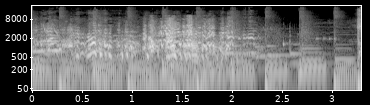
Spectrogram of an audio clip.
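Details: A domestic turkey gives one long, bubbling gobble of fast rattling notes lasting about two seconds, then falls silent while gentle background music continues.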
